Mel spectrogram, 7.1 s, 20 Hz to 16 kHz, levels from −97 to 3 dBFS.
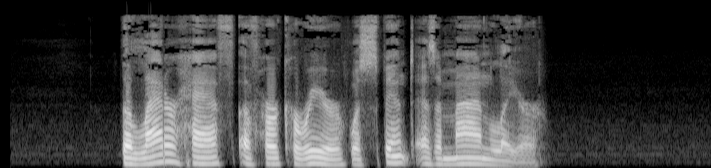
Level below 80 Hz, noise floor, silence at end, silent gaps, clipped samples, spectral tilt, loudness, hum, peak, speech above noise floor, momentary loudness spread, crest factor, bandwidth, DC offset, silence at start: -56 dBFS; -68 dBFS; 1.75 s; none; under 0.1%; -5.5 dB/octave; -14 LUFS; none; 0 dBFS; 55 dB; 8 LU; 16 dB; 11.5 kHz; under 0.1%; 1.2 s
